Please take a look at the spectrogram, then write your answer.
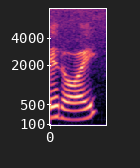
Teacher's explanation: nós pronunciamos o O com mais força do que o I. Então, aqui eu tenho um ditongo decrescente, porque ele começa do maior e vai para o menor.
